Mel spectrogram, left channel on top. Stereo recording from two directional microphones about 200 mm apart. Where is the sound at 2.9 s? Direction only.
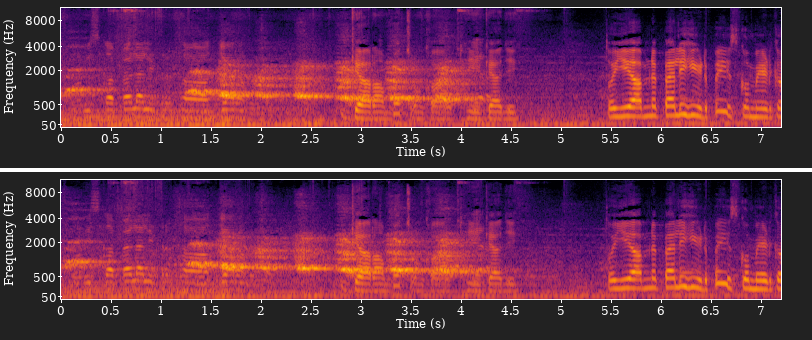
10° right (ahead or behind).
